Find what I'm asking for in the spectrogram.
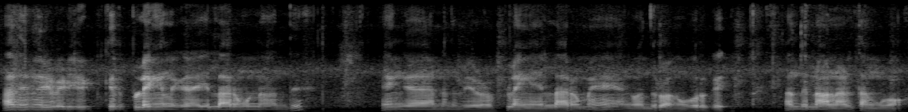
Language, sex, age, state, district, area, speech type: Tamil, male, 18-30, Tamil Nadu, Perambalur, rural, spontaneous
